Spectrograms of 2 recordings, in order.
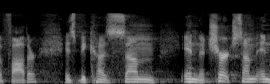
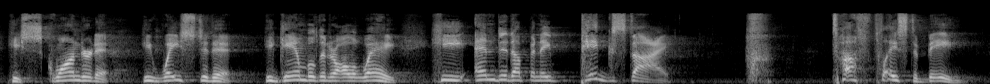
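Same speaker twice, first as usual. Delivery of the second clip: raised, higher, louder preaching voice; fervent preaching; 7 semitones higher, 4 dB louder than usual. Real, not acted. Preacher driving home the prodigal son's fall. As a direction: build the story with full force.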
